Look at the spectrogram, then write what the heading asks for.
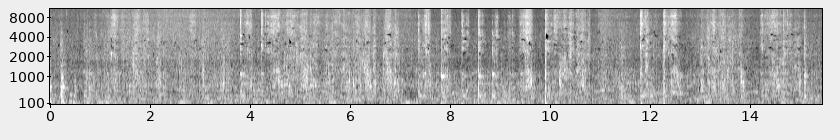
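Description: Onion, tomato and ground-spice masala frying in hot oil in a wok, sizzling steadily while a spatula stirs and scrapes it against the pan in repeated short strokes.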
